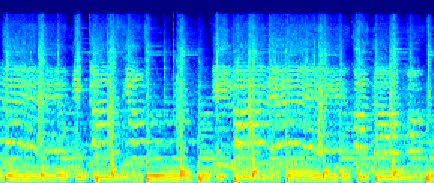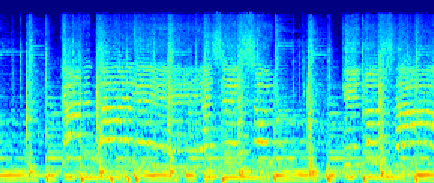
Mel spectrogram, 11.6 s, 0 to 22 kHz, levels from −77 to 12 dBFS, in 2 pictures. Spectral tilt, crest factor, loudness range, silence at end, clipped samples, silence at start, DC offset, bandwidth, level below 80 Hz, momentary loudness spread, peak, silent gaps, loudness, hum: -4.5 dB/octave; 16 dB; 1 LU; 0 s; under 0.1%; 0 s; under 0.1%; 16.5 kHz; -32 dBFS; 4 LU; 0 dBFS; none; -15 LUFS; none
